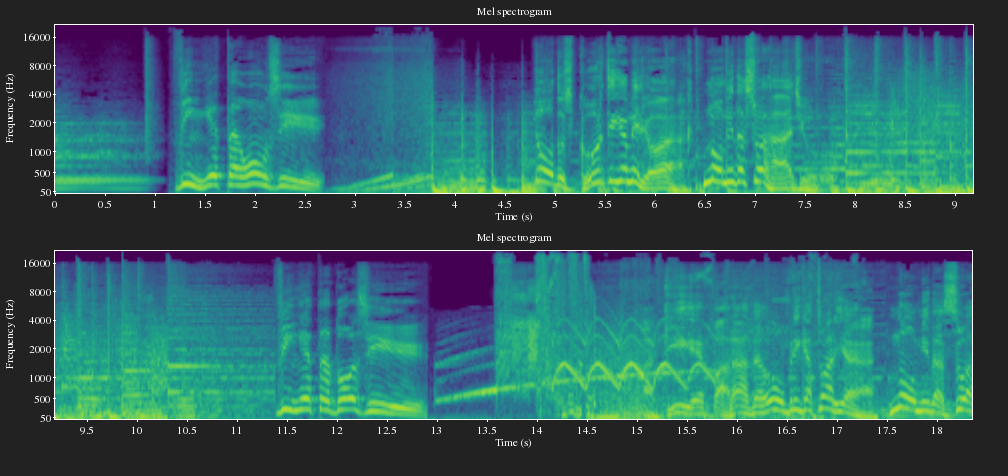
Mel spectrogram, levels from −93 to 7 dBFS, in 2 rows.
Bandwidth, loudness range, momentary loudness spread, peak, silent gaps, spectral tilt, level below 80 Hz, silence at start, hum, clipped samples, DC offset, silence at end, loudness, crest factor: over 20 kHz; 4 LU; 12 LU; 0 dBFS; none; -5 dB/octave; -20 dBFS; 0 s; none; under 0.1%; under 0.1%; 0 s; -11 LUFS; 10 dB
